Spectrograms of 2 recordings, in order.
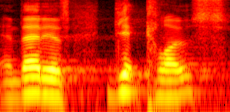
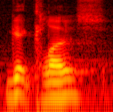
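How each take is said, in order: First: Said in the usual way. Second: Hushed repeat. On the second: Real, not acted.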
